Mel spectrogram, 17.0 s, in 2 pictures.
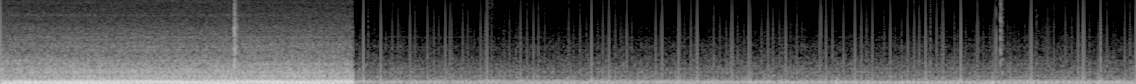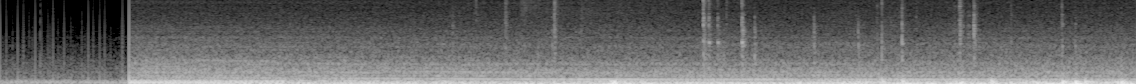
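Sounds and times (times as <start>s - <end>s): car engine idling: 9.5s - 17.0s.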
